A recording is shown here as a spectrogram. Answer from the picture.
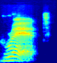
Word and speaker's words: read: of have had read the written word is exactly the same but the pronunciation is different ret okay but okay get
